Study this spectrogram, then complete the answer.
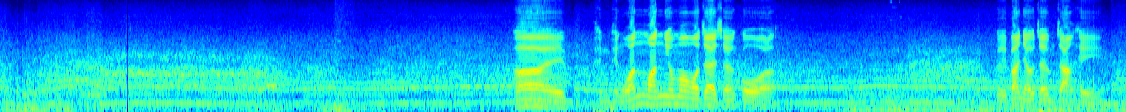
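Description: Tyres screech as a car slides through a turn.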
